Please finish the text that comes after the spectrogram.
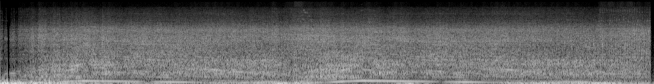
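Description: A Hyundai Veloster Turbo engine is revved several times, its pitch rising and falling in repeated swells, close up and loud over constant broadband engine and wind noise.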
